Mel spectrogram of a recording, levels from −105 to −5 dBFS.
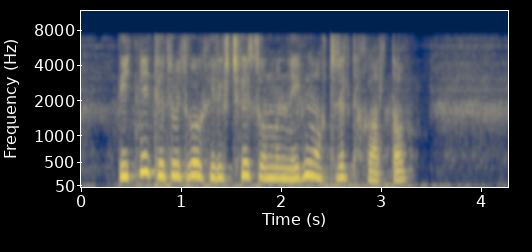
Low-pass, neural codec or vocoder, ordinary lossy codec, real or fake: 7.2 kHz; codec, 16 kHz, 4.8 kbps, FACodec; AAC, 48 kbps; fake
